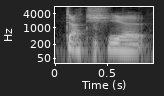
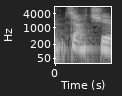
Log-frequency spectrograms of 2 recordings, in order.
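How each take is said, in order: First: The name is pronounced the Romanian way. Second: The name is pronounced the usual English way. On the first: "Dacia said in Romania" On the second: "I say Dacia"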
